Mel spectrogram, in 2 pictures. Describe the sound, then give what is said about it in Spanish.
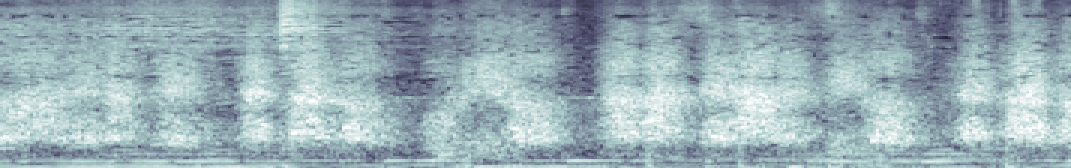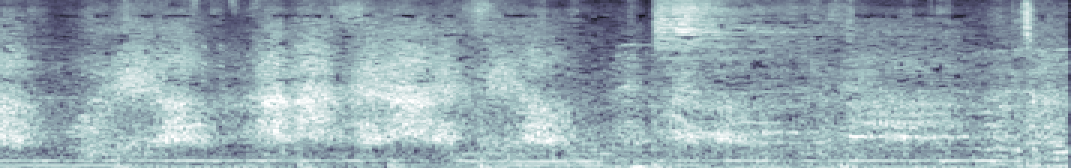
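A large crowd chants in chorus at a protest march during the estallido social, many voices shouting together in a loud, rhythmic, repeating cadence over a steady low hum, with no individual speaker standing out. “ese coro que se armaba de repente en las marchas, igual te daba como...”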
